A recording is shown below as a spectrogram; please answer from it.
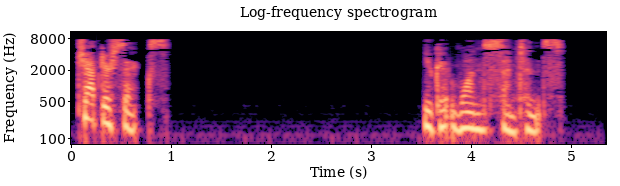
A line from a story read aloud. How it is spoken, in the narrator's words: Aelin breathed in the woman's ear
